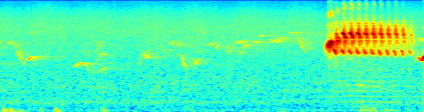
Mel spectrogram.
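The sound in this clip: A woodpecker gives a rapid call of many quick, high, pulsed notes near the end, standing out loudly after a long stretch of quiet outdoor background with a few faint low thumps at the start.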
